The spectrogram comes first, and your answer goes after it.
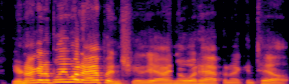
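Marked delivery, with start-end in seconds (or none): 0.2-1.3 very high, excited squealing scream. Speaker retells calling to Sandy in the other room after a touchdown, retelling a scream. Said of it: "I was screaming".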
